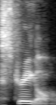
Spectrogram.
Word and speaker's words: Strigl: I'm not like Strigl, rhymes with eagle.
